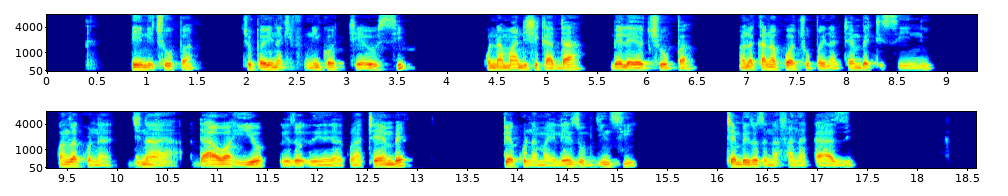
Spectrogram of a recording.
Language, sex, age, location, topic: Swahili, male, 18-24, Kisumu, health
